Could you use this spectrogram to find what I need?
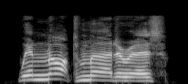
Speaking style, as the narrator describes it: Violet cried in frustration

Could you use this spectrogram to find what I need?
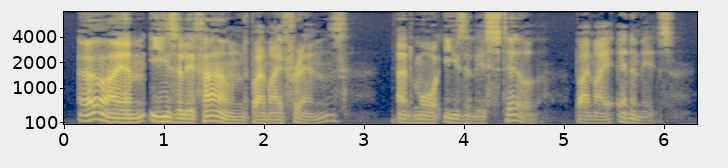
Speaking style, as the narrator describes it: replied Rashly coolly

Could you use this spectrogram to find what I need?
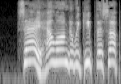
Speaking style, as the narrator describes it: Cap shouted once, joking

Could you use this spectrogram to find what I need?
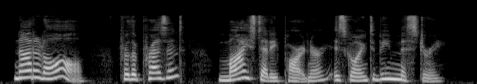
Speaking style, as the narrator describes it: Laughing gaily said

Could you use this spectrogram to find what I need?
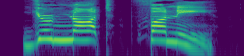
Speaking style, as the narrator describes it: said angrily

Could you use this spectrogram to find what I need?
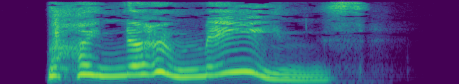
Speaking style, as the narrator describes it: cried Mrs

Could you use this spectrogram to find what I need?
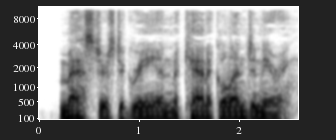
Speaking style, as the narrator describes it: muttered

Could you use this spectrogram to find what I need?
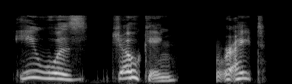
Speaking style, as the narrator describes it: Clay asked in a trembling voice

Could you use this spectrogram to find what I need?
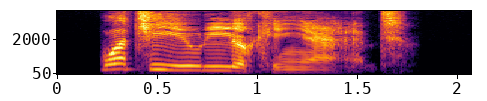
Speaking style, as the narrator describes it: Carmelita asked scornfully

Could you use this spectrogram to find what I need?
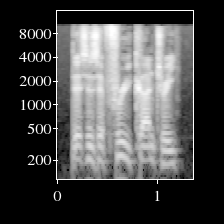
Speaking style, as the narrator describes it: Frank retorted, also speaking in a tough tone

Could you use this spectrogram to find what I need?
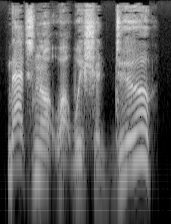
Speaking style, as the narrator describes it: Fiona cried

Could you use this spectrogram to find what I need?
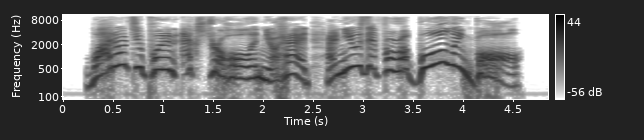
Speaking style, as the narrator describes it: Slappy screamed at Dad

